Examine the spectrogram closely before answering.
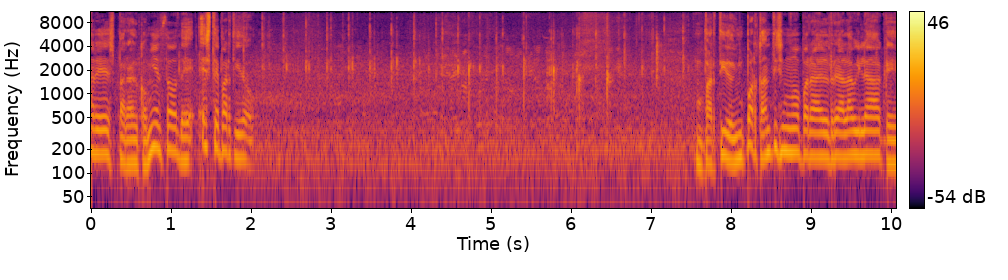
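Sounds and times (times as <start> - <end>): faint distant voices: 0.1 - 8.8.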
